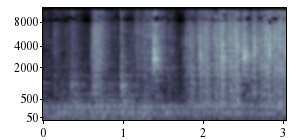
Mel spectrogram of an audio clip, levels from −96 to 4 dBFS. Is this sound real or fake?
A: real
